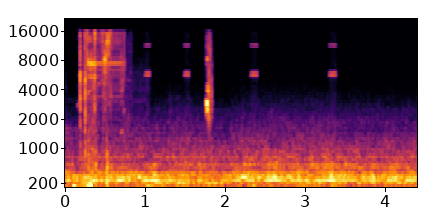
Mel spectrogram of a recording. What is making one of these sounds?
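Short electronic menu beeps chime as options are selected.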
